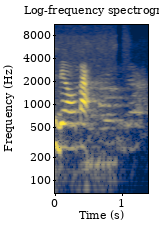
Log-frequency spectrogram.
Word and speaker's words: delta: Dibacanya delta.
